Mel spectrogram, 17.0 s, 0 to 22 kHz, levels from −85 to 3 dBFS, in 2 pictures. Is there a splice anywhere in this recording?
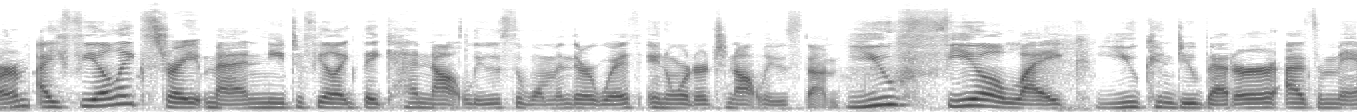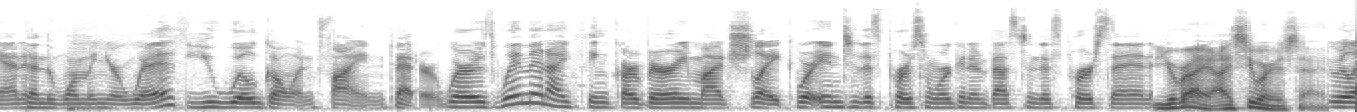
yes; 2 cuts; at 0.9 s, 14.1 s

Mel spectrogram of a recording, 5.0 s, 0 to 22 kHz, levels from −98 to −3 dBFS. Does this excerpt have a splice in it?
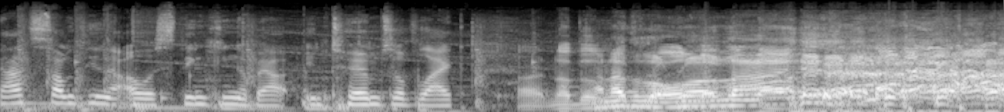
no; 0 cuts

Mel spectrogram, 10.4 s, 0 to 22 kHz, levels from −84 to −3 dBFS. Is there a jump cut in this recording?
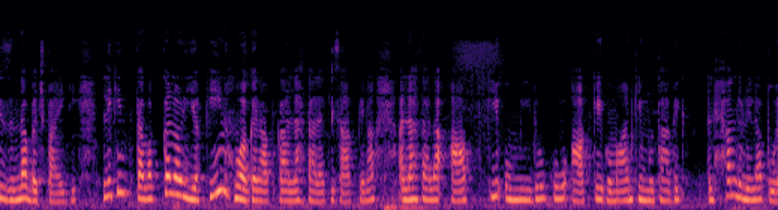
no; 0 cuts

